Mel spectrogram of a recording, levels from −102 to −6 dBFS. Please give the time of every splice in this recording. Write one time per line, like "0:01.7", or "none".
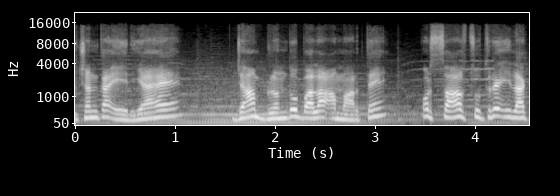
none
